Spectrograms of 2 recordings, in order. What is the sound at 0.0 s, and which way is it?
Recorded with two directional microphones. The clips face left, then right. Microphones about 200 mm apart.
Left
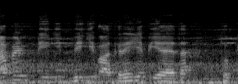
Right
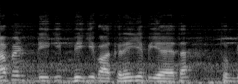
A man's voice, 60° right (ahead or behind).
